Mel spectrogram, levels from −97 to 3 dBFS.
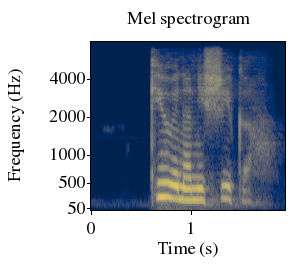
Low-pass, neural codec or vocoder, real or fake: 7.2 kHz; codec, 16 kHz, 4 kbps, X-Codec, HuBERT features, trained on LibriSpeech; fake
